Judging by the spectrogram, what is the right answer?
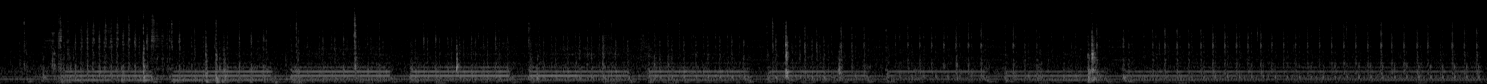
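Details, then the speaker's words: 1989 BMW E34 climate control heater motor controller on the bench after repair of a stuck-high blower, ignition on: steady buzzing tones starting and stopping with sharp clicks about three a second; flap stepper motors suspected bad, blower now controllable. "I think I might have some stepper motors that are bad."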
